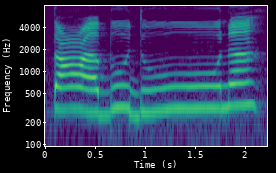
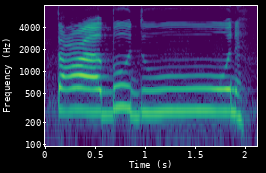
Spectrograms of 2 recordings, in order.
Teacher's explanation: नून को साकिन पढ़ेंगे, ज़बर नहीं पढ़ेंगे। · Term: वक़फ़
